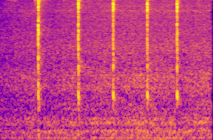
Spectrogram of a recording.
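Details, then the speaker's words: Honda ATV/three-wheeler carburetor after air-filter and carb cleaning; throttle pulled fully open and released gives six crisp metallic clicks as the slide hits the top and bottom of the carburetor. Throttle slide moves freely, normal travel. "if you pull the throttle all the way up you can hear it hit at the top ready all the way top you can hear that slide hit and then when you let off you can hear that slide hit the bottom of the carburetor"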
